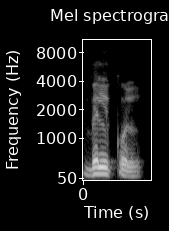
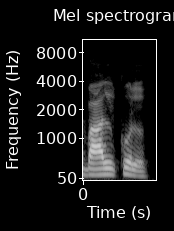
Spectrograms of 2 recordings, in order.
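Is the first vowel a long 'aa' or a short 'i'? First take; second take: i; aa. First: The first vowel is a short 'i' sound. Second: The first vowel is a long 'aa' sound. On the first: "अलिफ की sound जेर से replace हो गई, तो it becomes बिल्कुल" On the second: "यहाँ लिखा है बालकुल"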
